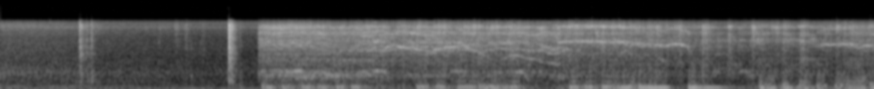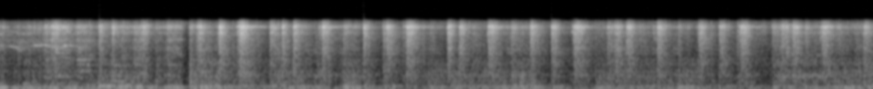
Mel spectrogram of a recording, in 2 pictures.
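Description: A home-produced, sample-based beat played back: after a click it starts about three and a half seconds in with a bass line and a wavering melodic sample. About fourteen seconds in, drums join with fast, regular high hits.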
